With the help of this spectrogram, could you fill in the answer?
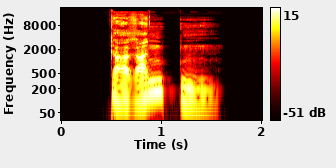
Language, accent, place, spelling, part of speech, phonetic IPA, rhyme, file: German, Germany, Berlin, Garanten, noun, [ɡaˈʁantn̩], -antn̩, De-Garanten.ogg
- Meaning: 1. genitive singular of Garant 2. plural of Garant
